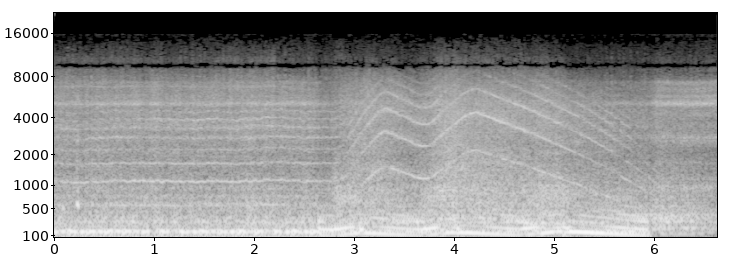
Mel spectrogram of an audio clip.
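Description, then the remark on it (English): A supercharged V8 muscle car engine with a blower, making 600 horsepower through the wheels, idles loudly with a steady whine, then revs up sharply around the midpoint, the pitch climbing and falling before dropping back to a lower rumble near the end. “600 horsepower through the wheel. With the blower.”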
